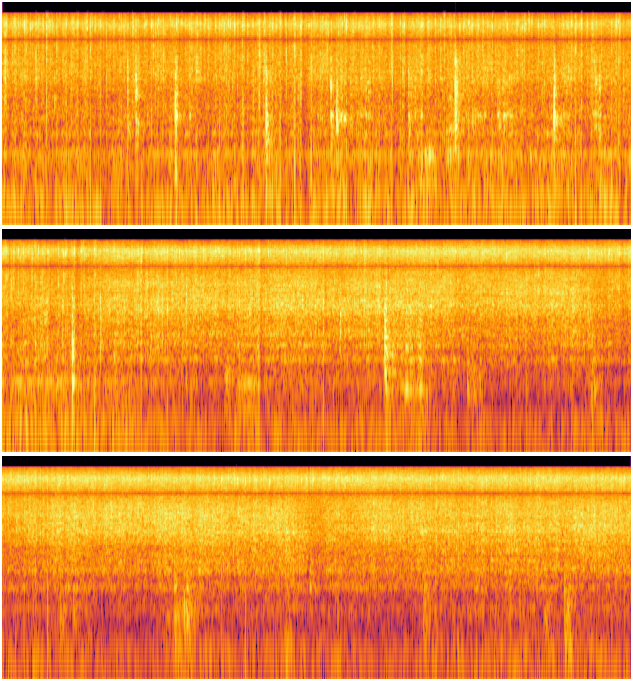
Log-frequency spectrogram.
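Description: Chicken fried rice sizzling in a hot wok as a spatula stirs and turns it, with a steady sizzle and scattered scrapes and taps of the spatula against the pan, more of them in the first half.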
